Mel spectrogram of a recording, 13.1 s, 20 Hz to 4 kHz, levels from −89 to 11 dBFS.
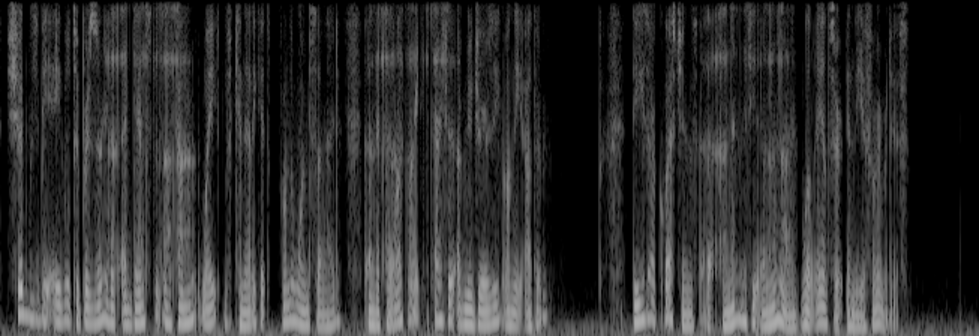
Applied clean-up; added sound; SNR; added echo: neural diffusion model UNIVERSE++.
